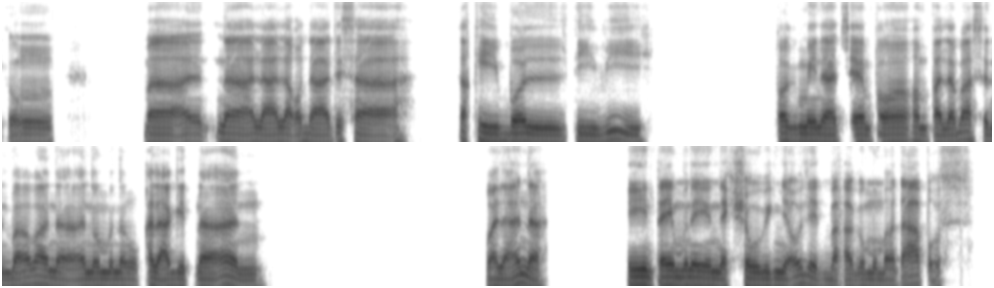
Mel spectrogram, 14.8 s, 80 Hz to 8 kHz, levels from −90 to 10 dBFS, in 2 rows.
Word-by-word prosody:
kung 105 -1 -4 0.7
ma 105 -1 +1 0.2
naalala 105 -1 0
ko - - -1
dati 100 +1 -1
sa 95 -2 -1 0.4
sa - - -3
cable 110 -2 +2
TV, 105 0 -3 0.9
'pag 110 -1 0
may 105 - +4
natiyempuhan 105 0 +1
kang 105 -1 -2
palabas, 105 +5 0
halimbawa, 105 +5 0
naano 95 -2 0
mo 100 - +1
ng 100 -1 -1
kalagitnaan 95 0 +1 1.7
wala - - +1
na. - - +3 0.6
Hihintayin 115 -1 +5
mo 110 - +2
na 115 - +5
yung 105 - +2
next 95 - -1
showing 100 0 +2
niya - - +1
ulit 120 -6 -1
bago 90 +1 -2
mo 95 - -1
matapos. 90 -1 -3
105 Hz, 130 wpm, -22 LUFS, 100-110 Hz, 1.7 s, Hihintayin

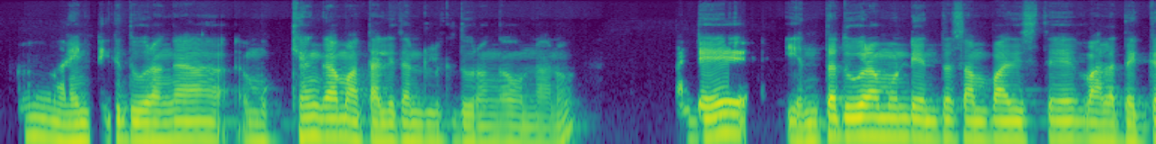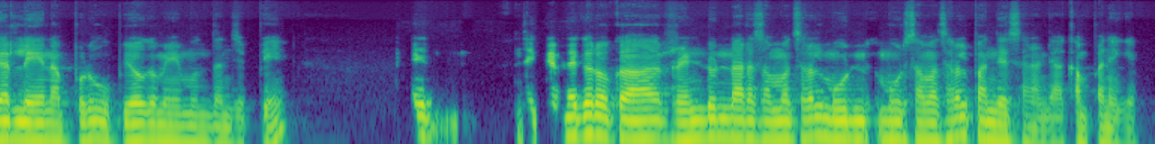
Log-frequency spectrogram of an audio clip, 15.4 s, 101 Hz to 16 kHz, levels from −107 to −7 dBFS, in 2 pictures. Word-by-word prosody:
హ్మ్. 130 0 -2
మా 105 - +1
ఇంటికి 110 +1 -3
దూరంగా, 110 +1 +2 0.5
ముఖ్యంగా 125 +6 0
మా 115 - +4
తల్లిదండ్రులకి 105 -1 -1
దూరంగా 95 0 -3
ఉన్నాను. 90 0 -6 0.8
అంటే 120 +3 +2 0.6
ఎంత 105 +3 -1
దూరముండి, 125 -1 +4
ఎంత 115 +1 -1
సంపాదిస్తే 115 0 0 0.2
వాళ్ళ 105 -1 +2
దగ్గర 100 +4 +1
లేనప్పుడు 105 0 0
ఉపయోగమేముందని 95 -3 -1
జెప్పి. 85 - -8 1.0
అంటే - - +2 0.7
దగ్గర 145 - -4
దగ్గర 140 +1 +4
ఒక 125 - +2 0.4
2.5 120 +1 +2
సంవత్సరాలు 115 +3 0
మూడు 115 0 +3 0.2
మూడు 115 -1 0
సంవత్సరాలు 110 +5 0
పని 110 -2 +2
జేసానండి 90 -3 -6
ఆ - - -24
కంపెనీకి. 85 -2 -5
110 Hz, 125 wpm, -22 LUFS, 100-115 Hz, 1.0 s, మా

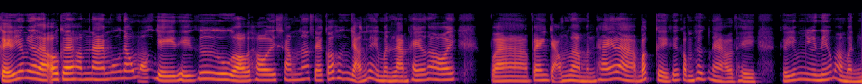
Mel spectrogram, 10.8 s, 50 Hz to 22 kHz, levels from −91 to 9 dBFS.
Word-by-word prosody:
Kiểu 210 +1 +7
giống 335 +3 -1
như 320 -2 +2
là 260 -4 +7
OK, 275 +4 +6 0.2
hôm 280 0 -2
nay 275 -1 +3
muốn 310 +3 -7
nấu 335 0 -1
món 180 0 -4
gì 215 -2 +2
thì 220 -3 0
cứ 300 -1 -1
Google 210 -3 +4
thôi, 245 -1 +1
xong 250 0 -6
nó 290 +2 -5
sẽ 235 -5 -2
có 290 +5 -1
hướng 315 -4 -8
dẫn 225 -2 0
thì 325 -8 -5
mình 210 -2 -1
làm 205 0 +1
theo 245 +2 -1
thôi. 270 -1 +1 0.4
Và 205 -1 +1
quan 240 +1 +1
trọng 220 -1 -2
là 225 -2 +1
mình 195 0 -3
thấy 260 +5 0
là 240 -9 +1
bất 255 +8 -2
kỳ 210 -5 -1
cái 245 +3 -5
công 245 -4 -2
thức 290 +3 -5
nào 195 - -3
thì, 180 -2 -4 0.3
kiểu 205 - -2
giống 265 +5 -5
như, 255 -3 -4
nếu 250 +4 -1
mà 310 -7 -4
mình 185 -2 -2
245 Hz, 255 wpm, -26 LUFS, 210-280 Hz, 0.4 s, Kiểu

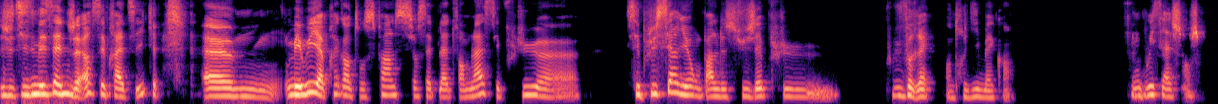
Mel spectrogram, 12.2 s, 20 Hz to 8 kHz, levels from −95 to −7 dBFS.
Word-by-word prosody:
J'utilise 195 +2 +2
Messenger, 220 -3 +6
c'est 225 -2 -1
pratique, 175 - -2 0.5
hem, 175 -6 +2
mais 200 +1 +8
oui 245 +4 +6
après, 225 - +1
quand 185 -4 -4
on - - -9
se 160 - -2
parle 200 -1 -3
sur 190 -3 -3
cette 170 -1 -7
plateforme 160 0 -6
là 215 +5 +1
c'est 230 -7 -7
plus, 205 +3 -3
heu, 170 - -3 0.8
c'est 210 - -1
plus 225 +2 0
sérieux. 225 -2 +3
On 180 -3 -7
parle 170 -1 -2
de 165 - -4
sujets 170 +1 -3
plus 170 -1 -9 0.6
plus 190 - -11
«vrais» 170 -2 -1
entre 145 +3 -12
guillemets 155 -2 -7
quoi. - - -17 1.2
Donc, 180 0 -6
oui 205 - +2
ça 185 -5 -5
change. 90 - -3
180 Hz, 175 wpm, -23 LUFS, 165-205 Hz, 1.2 s, mais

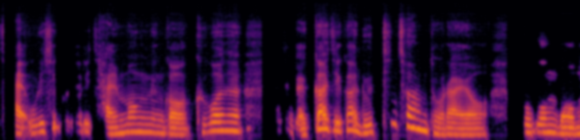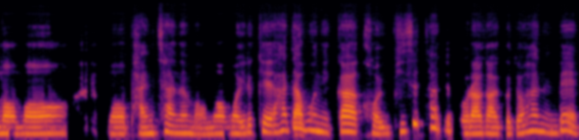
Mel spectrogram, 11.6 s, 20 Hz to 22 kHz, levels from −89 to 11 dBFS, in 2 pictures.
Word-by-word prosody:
잘 155 - +3
우리 190 +4 -3
식구들이 195 -4 -9
잘 150 -1 -2
먹는 185 -1 -3
거 140 -3 0
그거는 215 +2 0 0.3
사실 - - -23
몇 - - -2
가지가 225 0 +4
루틴처럼 255 - 0
돌아요. 135 -3 -1 0.4
혹은 180 0 -2
뭐 150 -2 +2
뭐 150 +1 +3
뭐 150 +1 +2 0.4
뭐 150 -2 0
반찬은 160 +1 -1
뭐 135 -2 -5
뭐 150 +1 0
뭐 155 -1 +1
이렇게 175 +4 0
하다 215 +5 +3
보니까 200 -3 +4
거의 150 -2 -2
비슷하게 285 - -1
돌아가기도 155 -1 +2
하는데 195 -1 -2
165 Hz, 315 characters per minute, -22 LUFS, 150-200 Hz, 0.4 s, 가지가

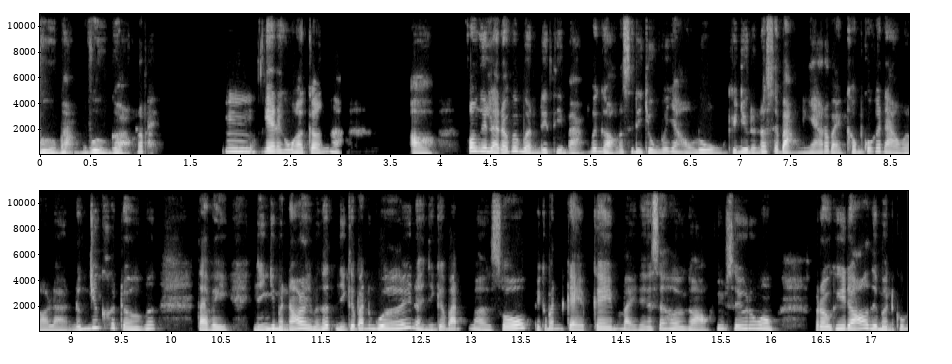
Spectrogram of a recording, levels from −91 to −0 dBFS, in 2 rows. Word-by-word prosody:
vừa 195 -3 +5
mặn, 185 0 0
vừa 200 -2 +6
ngọt 190 - 0
đó 240 - 0
bạn. - - -14 0.7
Ừm, 270 -1 +3
nghe 245 -1 +7
thì 230 - +1
cũng 205 +2 0
hơi 215 -2 +2
cấn 200 0 +3
ha. 225 - +1 0.7
Ờ, 180 -4 +1 0.4
có 305 +1 +6
nghĩa 290 -1 +4
là 230 -5 +5
đối 230 - +2
với 305 +2 +2
mình 220 -9 +1
đi 215 - +1
thì 195 -3 -2
mặn 170 -3 -4
với 255 +1 -1
ngọt 200 -6 +1
nó 220 - -4
sẽ 220 - -5
đi 220 - +1
chung 215 -1 -1
với 235 - -1
nhau 200 -6 -3
luôn, 200 -4 +1
kiểu 205 +4 -2
như 225 0 +4
là, 185 - -2
nó 230 - +1
sẽ 235 - -2
bằng 180 -5 +1
nhau 200 +2 -2
đó 235 - 0
bạn, 205 - -1
không 225 -2 -2
có 250 - -2
cái 265 - -1
nào 195 -5 -1
gọi 165 -1 -3
là 165 0 -5
đứng 215 +7 -1
nhất 310 +2 +1
hết 310 - -2
trơn 225 -3 0
á. 265 - 0 0.4
Tại 195 -1 +4
vì 180 -1 0 0.2
những 185 +4 -1
gì 240 - +4
mình 205 -3 +1
nói 255 +6 +4
đi 240 - +2
mình 200 - -1
thích 260 +2 +3
những 195 -3 -2
cái 250 - +2
bánh 245 0 0
quế 255 +6 +4
nè, 245 -8 -1
những 180 0 -6
cái 230 - -1
bánh - - 0
mà 225 -6 -4
xốp, 250 - +4
những 220 - -5
cái - - -6
bánh 265 - -8
kẹp 180 -6 0
kem 225 -2 0
á 235 - -10
bạn 200 -5 -2
thì 190 - -5
nó 210 - -3
sẽ 230 +2 -1
hơi 220 -2 -1
ngọt 190 -3 -2
chút 245 - -3
xíu, 245 +3 -1
đúng 275 -1 -1
hông? 235 -4 +1 0.4
Và 210 - -2
đôi 225 +1 +3
khi 250 0 +2
đó 255 +4 +4
thì 245 - +3
mình 215 -3 0
cũng 235 +3 -5
220 Hz, 325 wpm, -20 LUFS, 195-245 Hz, 0.7 s, nghe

